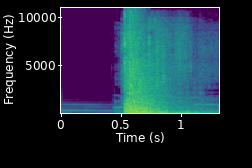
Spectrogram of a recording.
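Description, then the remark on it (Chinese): After a moment of low hum, a door is kicked open with one sudden, heavy bang, loud and full, followed by a rattling, slowly fading decay. No one speaks. “先是一声男子的尖叫声，然后是门被踹开的声音。”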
